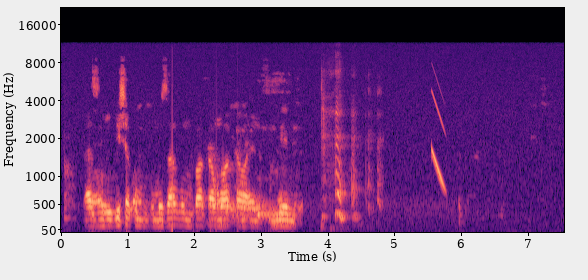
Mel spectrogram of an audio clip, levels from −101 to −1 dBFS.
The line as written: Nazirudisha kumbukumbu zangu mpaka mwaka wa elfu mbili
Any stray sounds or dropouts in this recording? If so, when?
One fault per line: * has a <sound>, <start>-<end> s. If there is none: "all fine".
* has a laugh, 3.9-4.9 s
* has a chirp, 5.5-5.8 s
